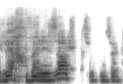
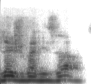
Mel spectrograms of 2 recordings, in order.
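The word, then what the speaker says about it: Lech Wałęsa: premier président qui était, alors je prononce à la polonaise, c'est Lech Walesa, nous en français on dit Lech Walesa, c'est Lech Walesa, voilà.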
